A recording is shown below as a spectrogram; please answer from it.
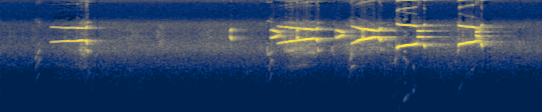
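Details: Bald eagles at Decorah, three perched on the Y branch at sunset, giving high, thin whistled chirps in short bursts, then rapid chattering piping notes that rise and fall, with quiet pauses between.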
